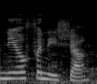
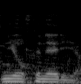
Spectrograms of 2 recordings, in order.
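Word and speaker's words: Neofinetia: So it's not neopenicia. Neopanetia. Yeah. I used to call it that when I found out the proper pronunciation is neopenedia.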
